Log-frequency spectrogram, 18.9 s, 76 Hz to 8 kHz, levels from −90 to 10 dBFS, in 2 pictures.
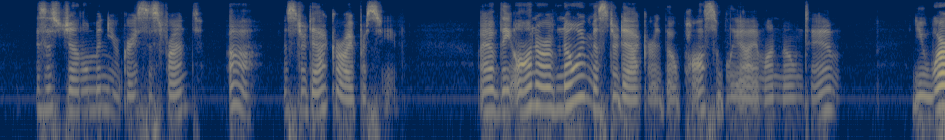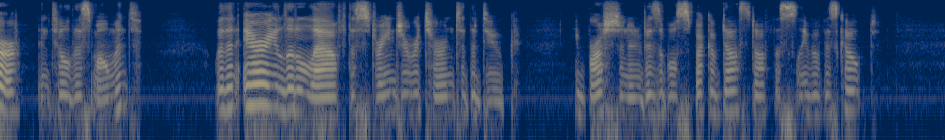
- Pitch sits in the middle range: Yes, medium, 180 Hz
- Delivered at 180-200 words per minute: Yes, average, 185 wpm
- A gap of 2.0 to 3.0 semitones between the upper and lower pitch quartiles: No, average, 4.2 semitones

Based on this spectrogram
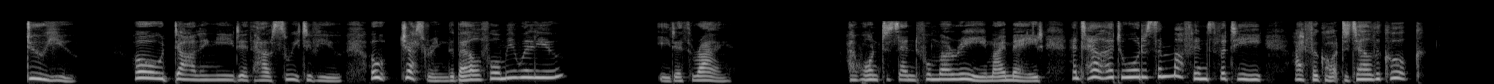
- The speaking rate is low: No, average, 175 wpm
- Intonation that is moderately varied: No, wide, 6.5 semitones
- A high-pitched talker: Yes, high, 220 Hz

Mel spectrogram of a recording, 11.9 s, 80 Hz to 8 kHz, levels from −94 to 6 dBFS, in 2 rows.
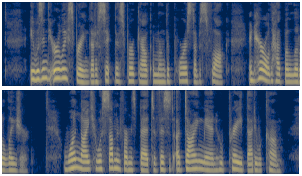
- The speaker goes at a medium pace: No, fast, 210 wpm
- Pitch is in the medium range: No, high, 195 Hz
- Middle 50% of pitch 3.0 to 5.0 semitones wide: No, narrow, 2.6 semitones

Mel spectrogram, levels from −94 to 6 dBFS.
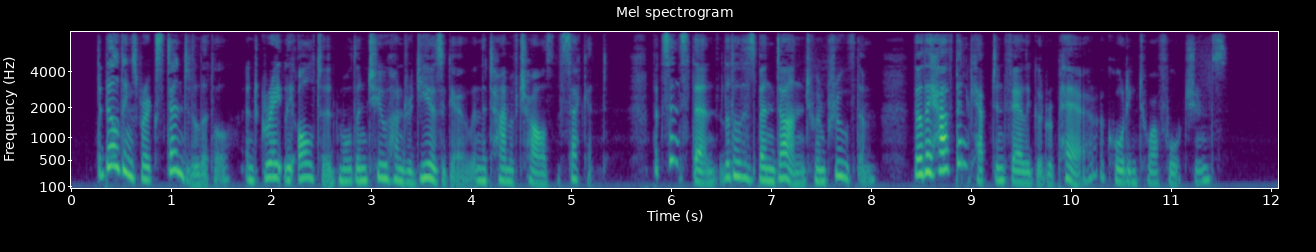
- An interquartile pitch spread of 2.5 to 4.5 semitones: No, average, 4.9 semitones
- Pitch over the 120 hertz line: Yes, medium, 185 Hz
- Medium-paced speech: No, fast, 220 wpm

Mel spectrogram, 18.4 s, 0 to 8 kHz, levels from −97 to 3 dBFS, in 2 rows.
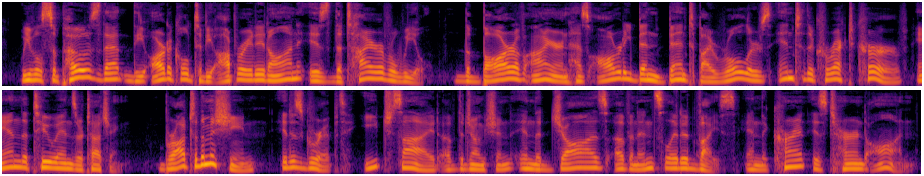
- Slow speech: No, average, 200 wpm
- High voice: No, medium, 140 Hz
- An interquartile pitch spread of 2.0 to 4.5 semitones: No, average, 5.2 semitones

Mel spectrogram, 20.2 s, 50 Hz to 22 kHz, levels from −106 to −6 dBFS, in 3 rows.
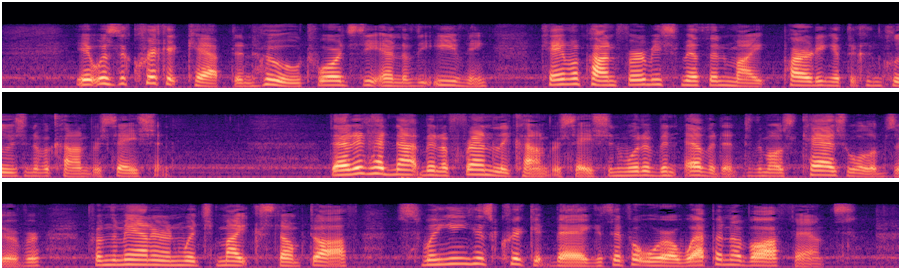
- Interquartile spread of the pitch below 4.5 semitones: No, average, 5.0 semitones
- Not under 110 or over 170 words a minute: No, average, 185 wpm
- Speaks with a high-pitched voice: Yes, high, 195 Hz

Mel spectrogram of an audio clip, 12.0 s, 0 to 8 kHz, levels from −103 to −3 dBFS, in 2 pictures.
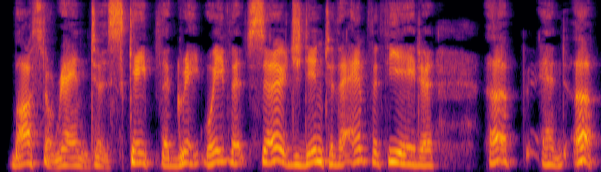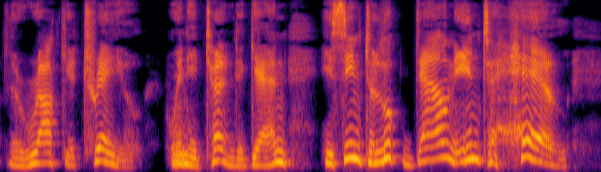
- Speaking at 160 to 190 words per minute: No, average, 145 wpm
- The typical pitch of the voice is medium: Yes, medium, 170 Hz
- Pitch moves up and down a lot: Yes, wide, 6.2 semitones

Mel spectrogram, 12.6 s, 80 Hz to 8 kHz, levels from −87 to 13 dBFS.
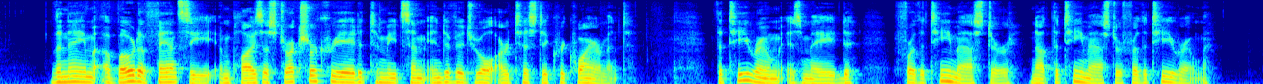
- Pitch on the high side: No, low, 115 Hz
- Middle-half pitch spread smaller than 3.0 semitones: No, average, 3.4 semitones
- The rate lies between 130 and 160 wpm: Yes, average, 150 wpm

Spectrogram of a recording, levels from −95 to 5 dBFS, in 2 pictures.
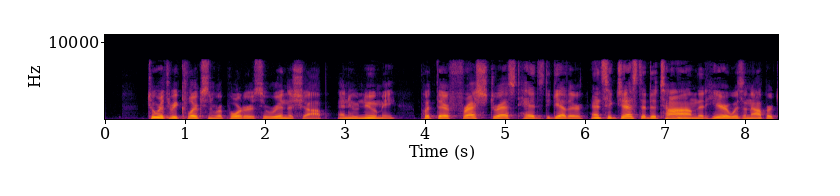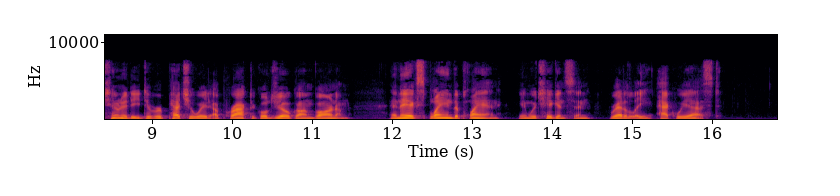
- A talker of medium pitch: No, low, 105 Hz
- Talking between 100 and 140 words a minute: No, average, 170 wpm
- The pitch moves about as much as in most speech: No, wide, 5.8 semitones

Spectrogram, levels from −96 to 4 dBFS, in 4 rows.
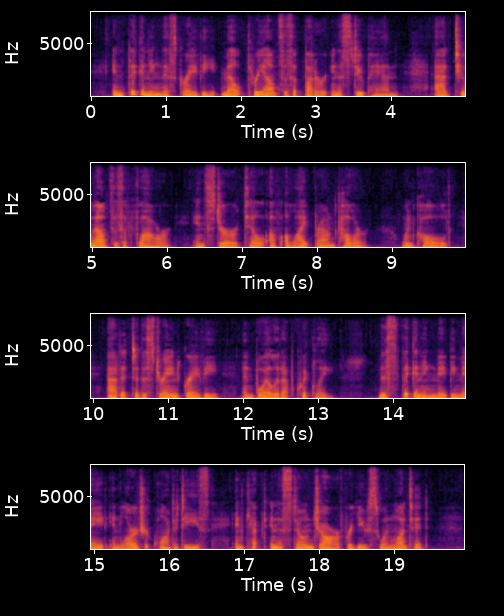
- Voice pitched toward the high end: No, medium, 150 Hz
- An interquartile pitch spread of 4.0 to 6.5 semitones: No, average, 3.3 semitones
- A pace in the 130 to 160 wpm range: No, average, 170 wpm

